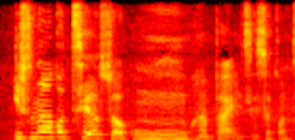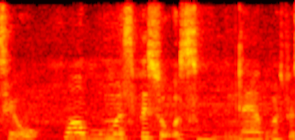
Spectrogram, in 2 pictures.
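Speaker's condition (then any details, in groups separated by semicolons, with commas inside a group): Cerebral palsy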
